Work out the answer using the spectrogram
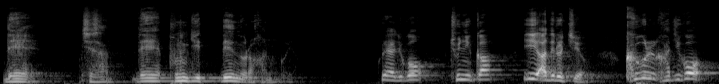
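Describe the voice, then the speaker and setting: A man's voice: fairly high pitch, creaky, husky. A male pastor preaching a sermon, telling the story dramatically and dropping at times to whispers.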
